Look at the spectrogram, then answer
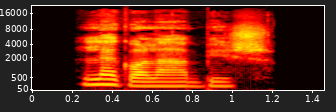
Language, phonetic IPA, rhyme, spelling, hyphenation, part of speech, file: Hungarian, [ˈlɛɡɒlaːbːiʃ], -iʃ, legalábbis, leg‧alább‧is, adverb, Hu-legalábbis.ogg
- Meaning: 1. at least (in any event; anyway) 2. synonym of legalább (“at least”, at the least, at a minimum or lower limit)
